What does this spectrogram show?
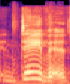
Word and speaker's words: D4VD: The car, which was a Tesla that belonged to a singer and Queens native who goes by the name David, spelled with 8-4.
